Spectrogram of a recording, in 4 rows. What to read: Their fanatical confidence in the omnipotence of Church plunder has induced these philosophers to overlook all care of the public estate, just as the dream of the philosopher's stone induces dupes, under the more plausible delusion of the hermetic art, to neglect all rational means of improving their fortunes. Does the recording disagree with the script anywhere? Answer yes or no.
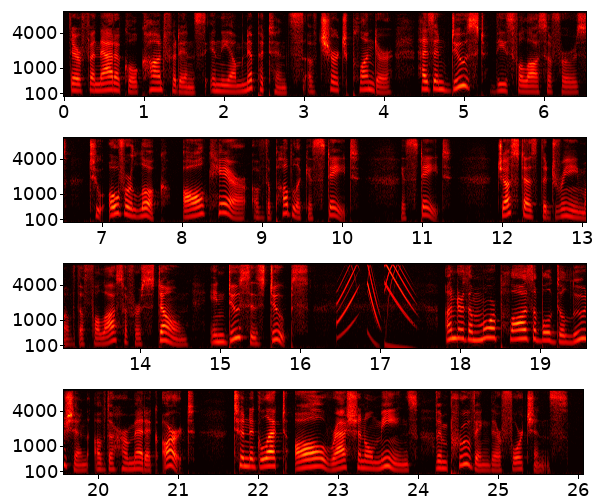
yes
